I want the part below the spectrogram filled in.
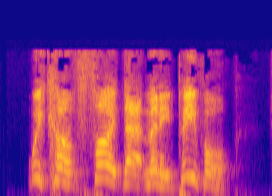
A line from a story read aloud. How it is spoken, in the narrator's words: shouted someone in the crowd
